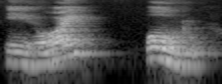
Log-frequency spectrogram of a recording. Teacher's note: aquela que não é pronunciada com bastante ênfase intensidade como vogal a semivogal ela tem uma intensidade mais fraca de pronúncia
